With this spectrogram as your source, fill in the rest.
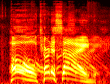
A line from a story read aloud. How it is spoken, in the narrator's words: he shouted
